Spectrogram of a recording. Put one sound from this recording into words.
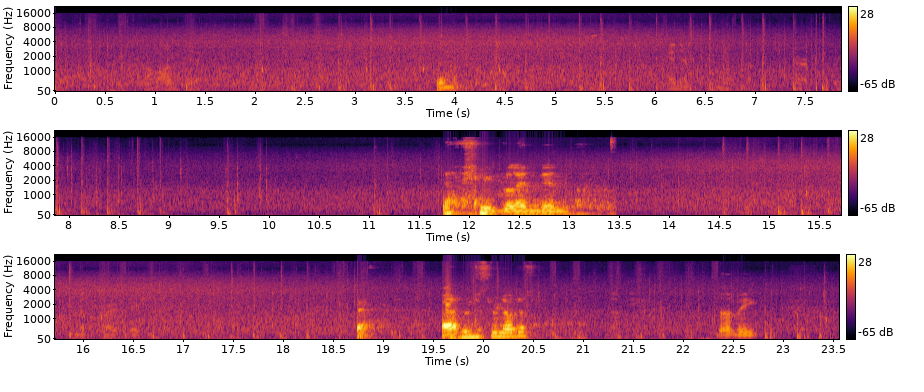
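Boots run over concrete.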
